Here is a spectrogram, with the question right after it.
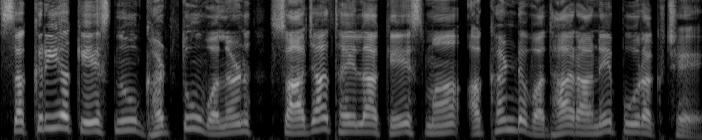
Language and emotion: Gujarati, neutral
